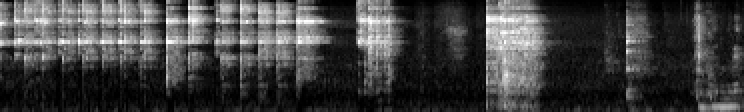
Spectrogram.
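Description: Beaten egg being mixed into sugar cookie dough with a metal utensil: rapid bright clinks and scrapes against a bowl, coming in quick bursts with short pauses between.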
